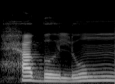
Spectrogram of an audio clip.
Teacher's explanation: बा का कलकला होगा, मीम की शद पे एक अलिफ के बराबर देर लगेगी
